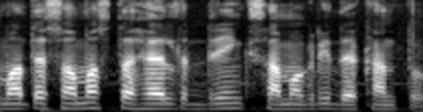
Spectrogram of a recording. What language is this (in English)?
Odia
